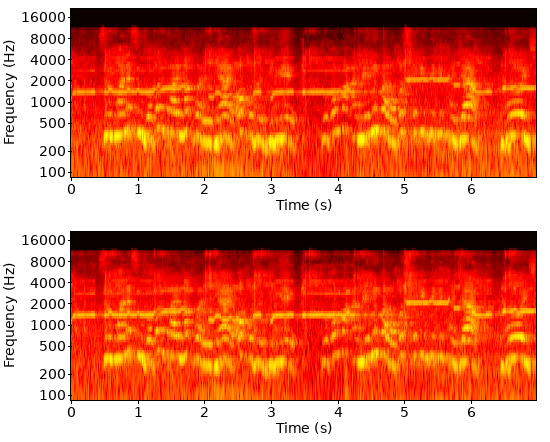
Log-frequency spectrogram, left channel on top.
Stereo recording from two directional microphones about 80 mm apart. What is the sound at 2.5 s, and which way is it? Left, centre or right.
Speech, right.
